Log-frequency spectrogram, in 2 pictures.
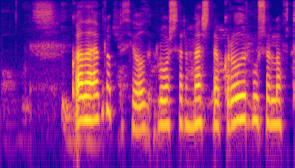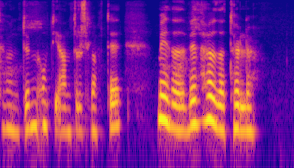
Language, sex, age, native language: Icelandic, female, 40-49, Icelandic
